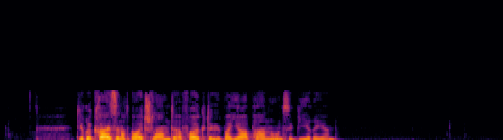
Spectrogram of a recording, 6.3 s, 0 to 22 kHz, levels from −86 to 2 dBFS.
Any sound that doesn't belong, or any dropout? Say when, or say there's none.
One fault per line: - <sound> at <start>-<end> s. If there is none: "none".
none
